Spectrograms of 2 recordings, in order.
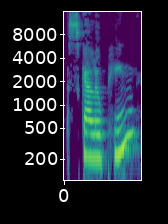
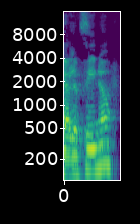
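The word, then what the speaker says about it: scaloppine: You It does are- mention plate of scallopine. Mhm. Did I say it right? No. Which is just thin meat. Scallopino.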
